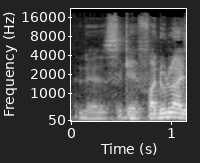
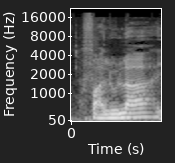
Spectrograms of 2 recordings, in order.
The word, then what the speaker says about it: Fadlullah: So there's Fadlullah is a normal one. – Yeah. – Fadlullah is another one.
